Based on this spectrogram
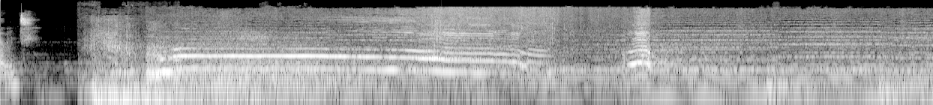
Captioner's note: AWOOOOO morphs into human scream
